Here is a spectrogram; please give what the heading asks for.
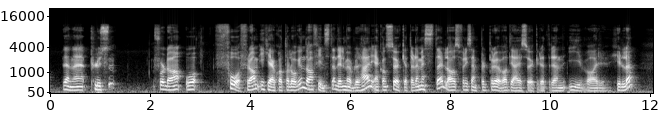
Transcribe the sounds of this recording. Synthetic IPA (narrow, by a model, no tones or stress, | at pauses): d̪ɛnːəpʰlʉsn | fɔɖɑɔfoːfɾɑmːʔɪkʰeːʊkʰɑt̪ɑloːɡənd̪ɑfɪnsd̪ɛɛnd̪eːlmøːbləɾɦæːɾjæ̰ɪkʰɑnsøːkəɛt̪ːəɖɛmɛst̪əlʔɑːɔsfɔɾɛksɛmpəlpʰɾøːʋəɑt̪jæɪsø̰ːkəɾɛ̰t̪ʰːəɾɛniːʋɑ̰ːɾhʏlːə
